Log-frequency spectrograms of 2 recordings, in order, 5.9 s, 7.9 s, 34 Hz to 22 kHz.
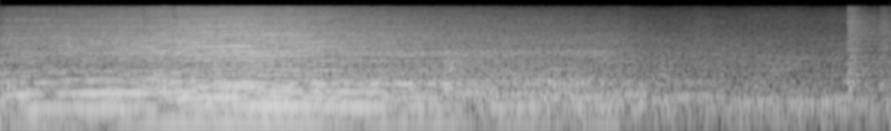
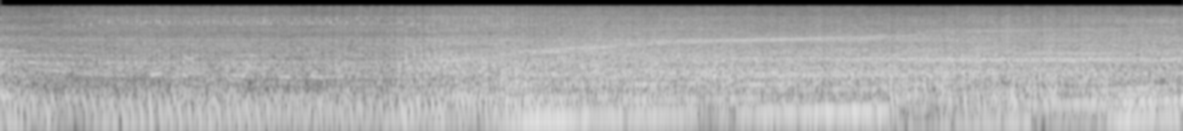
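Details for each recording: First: Honda Lead 110i scooter after CVT clutch rework and air filter replacement, which also fixed its judder; engine revs up cleanly and smoothly, settling to a steady even note, pulling freely and healthy, stronger than stock. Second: Honda Lead 110i scooter, high mileage, weak with shaking; pulling away with quick steady clacking about four a second over the running note; worn CVT clutch judder, fixed by clutch rework and air filter replacement.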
